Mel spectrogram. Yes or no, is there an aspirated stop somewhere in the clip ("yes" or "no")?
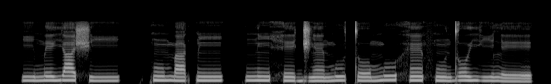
no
